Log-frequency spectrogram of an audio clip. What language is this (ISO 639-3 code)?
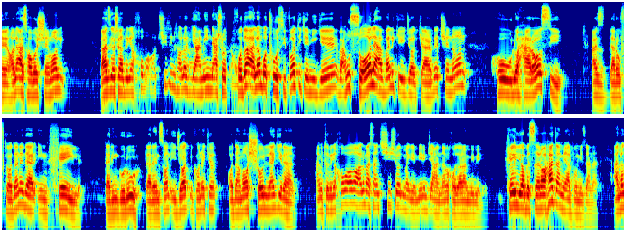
fas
